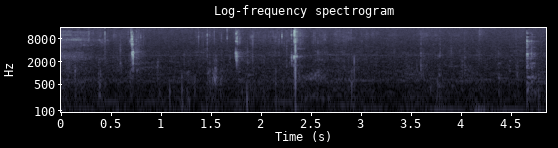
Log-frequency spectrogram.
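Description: Close-miked chewing of crispy deep-fried pork intestine (chicharon bulaklak), with a few sharp crunches about a second apart.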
